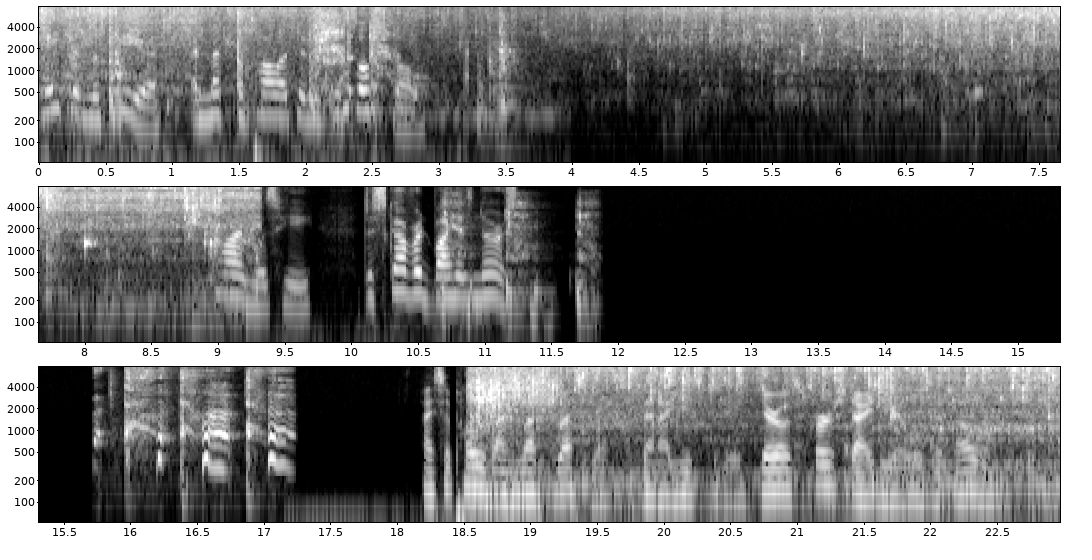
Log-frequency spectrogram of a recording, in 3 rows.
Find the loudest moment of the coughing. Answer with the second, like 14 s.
17 s.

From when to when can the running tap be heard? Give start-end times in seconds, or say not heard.
0.0-9.3, 18.5-22.9.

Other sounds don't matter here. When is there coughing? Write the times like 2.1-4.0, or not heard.
2.0-2.8, 10.7-11.8, 15.7-17.2.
